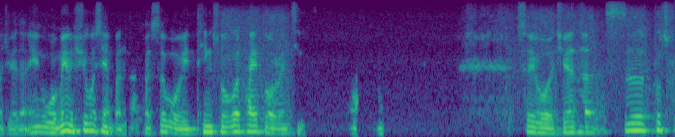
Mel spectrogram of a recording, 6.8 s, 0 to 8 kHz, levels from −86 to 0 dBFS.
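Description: From 1.27 to 1.44 s the speech dips by roughly 15 dB, then recovers. This is speech suppressed in double talk. An echo canceller likely mistook overlapping far-end talk for echo and turned this side down.

From 2.15 s to the end, a distortion rides on the speech, and the pauses fill with hiss. That is a stuck bit. One bit of each sample stays fixed, likely from a faulty line or converter, so values jump by its weight.

The suppression returns. From 2.96 to 4.43 s the speech sinks by as much as about 30 dB, in places nearly gone. From 4.59 to 4.88 s a milder dip follows, only about 5 dB.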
